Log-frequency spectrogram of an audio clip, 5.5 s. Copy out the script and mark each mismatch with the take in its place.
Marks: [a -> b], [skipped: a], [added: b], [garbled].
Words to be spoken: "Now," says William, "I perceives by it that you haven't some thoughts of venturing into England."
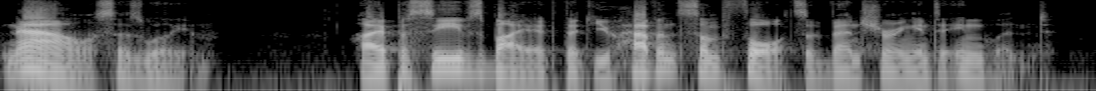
"Now," says William, "I perceives by it that you haven't some thoughts of venturing into England."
